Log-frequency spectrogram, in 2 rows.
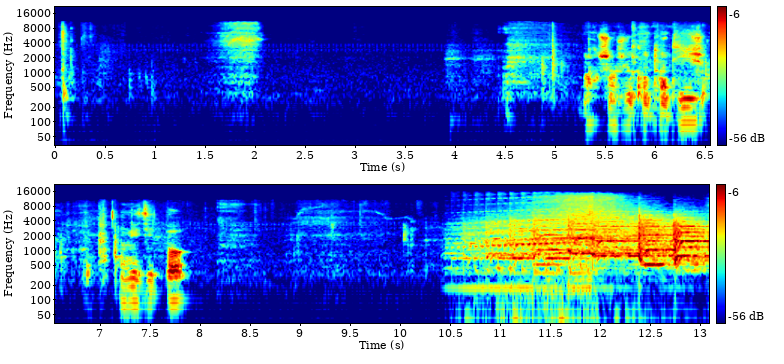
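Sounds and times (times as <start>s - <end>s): electronic music: 10.4s - 13.0s.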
